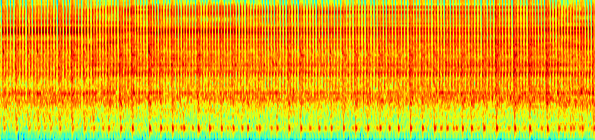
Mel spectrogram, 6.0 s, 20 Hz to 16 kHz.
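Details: 125 two-stroke dirt bike (YZ125/KX125 pair), sat unridden most of the year: super loud sharp, rapid ticking at idle that goes away when revved; owner thinks it's from the top end but unsure; top end rebuilt about four times with new piston and rings, and power valve checked, all looked fine.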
